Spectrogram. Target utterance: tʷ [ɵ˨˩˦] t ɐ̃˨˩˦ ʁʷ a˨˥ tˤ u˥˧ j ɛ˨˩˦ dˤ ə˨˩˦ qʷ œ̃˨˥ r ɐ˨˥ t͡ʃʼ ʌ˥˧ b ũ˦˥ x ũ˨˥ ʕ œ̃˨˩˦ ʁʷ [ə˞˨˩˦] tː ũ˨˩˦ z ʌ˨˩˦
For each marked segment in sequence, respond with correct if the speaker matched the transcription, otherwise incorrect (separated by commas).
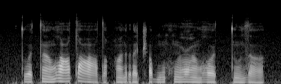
incorrect, correct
